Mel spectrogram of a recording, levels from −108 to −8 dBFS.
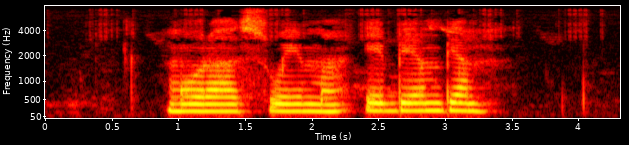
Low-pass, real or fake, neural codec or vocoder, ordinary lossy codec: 7.2 kHz; real; none; Opus, 64 kbps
